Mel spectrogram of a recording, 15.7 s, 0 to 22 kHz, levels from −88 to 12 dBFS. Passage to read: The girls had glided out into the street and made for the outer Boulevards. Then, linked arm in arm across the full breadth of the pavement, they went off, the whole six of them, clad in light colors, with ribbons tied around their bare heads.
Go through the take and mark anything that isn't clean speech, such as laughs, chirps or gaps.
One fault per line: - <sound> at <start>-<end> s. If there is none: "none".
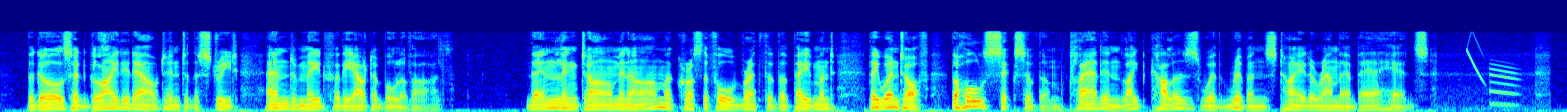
- chirp at 14.7-15.2 s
